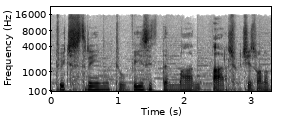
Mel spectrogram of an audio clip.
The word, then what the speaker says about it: Mun: Mun, actually, here it's called Mun, like M-U-N, so should be pronounced Mun, I guess.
